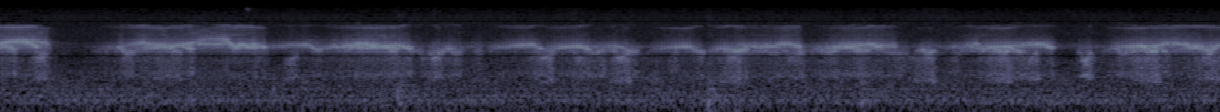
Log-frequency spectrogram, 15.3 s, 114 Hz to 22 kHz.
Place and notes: Via Mordure, Querceta LU, Italy - Frogs in Versilia river
Field recording of some frogs during a walk at night.
June 2018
